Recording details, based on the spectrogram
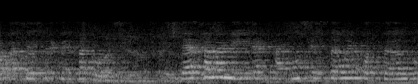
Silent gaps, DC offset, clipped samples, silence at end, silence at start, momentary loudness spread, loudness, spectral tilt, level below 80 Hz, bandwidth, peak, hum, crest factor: none; under 0.1%; under 0.1%; 0 s; 0 s; 11 LU; -29 LUFS; -5 dB/octave; -52 dBFS; 8 kHz; -12 dBFS; none; 16 dB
